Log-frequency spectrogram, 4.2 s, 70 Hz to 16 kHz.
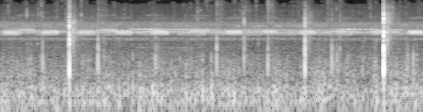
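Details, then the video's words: Grass insects on an autumn night beside a round fire pit campfire, recorded on an MKE600 microphone with low cut: a steady high trilling band of chirping, broken by sharp crackles and pops from burning firewood. "가을밤 풀벌레 소리"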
